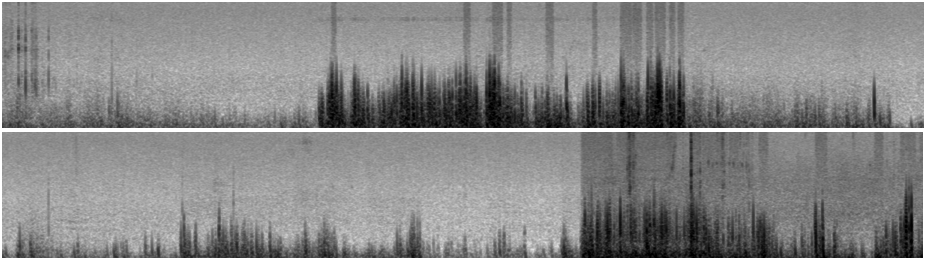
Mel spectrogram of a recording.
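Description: Wind buffeting the microphone in gusts, a loud low rumble from about four to ten seconds in and again near the end, quieter in between, with scattered knocks throughout.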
